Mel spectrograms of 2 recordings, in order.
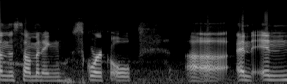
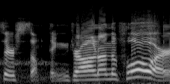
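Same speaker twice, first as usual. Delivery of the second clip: mock shout, louder; 2 semitones higher, 5 dB louder than usual. Retelling a session recap where the lead character yells: retelling a yell. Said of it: "he yells".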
